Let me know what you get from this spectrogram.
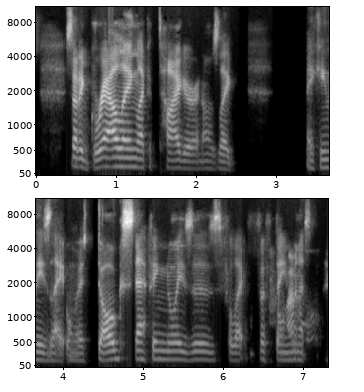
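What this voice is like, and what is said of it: Slightly hoarse voice. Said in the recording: “my voice is not the same as usual today. Like, it's a little bit hoarse.”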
